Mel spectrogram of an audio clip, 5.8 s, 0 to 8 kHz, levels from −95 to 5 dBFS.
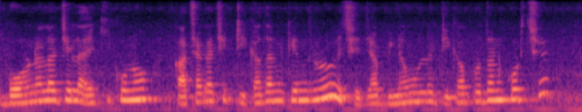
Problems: constant background noise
